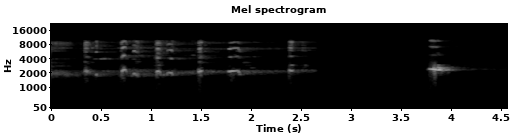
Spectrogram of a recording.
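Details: Eurasian bullfinch recorded in 2018, giving a soft run of about eight short, piping, whistled notes, slightly wavering, then a pause of over a second before one final clear whistle; no other sounds.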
